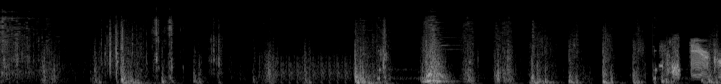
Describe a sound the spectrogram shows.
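Footsteps crunch over gravelly ground at a steady pace.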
